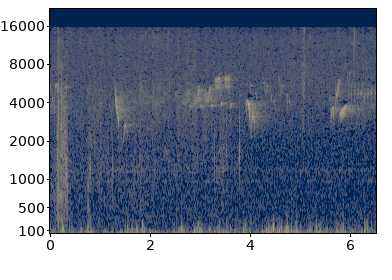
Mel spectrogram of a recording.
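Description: Faint bird chirps: a handful of short single notes, with a brief high twitter about three seconds in, over a low rumble.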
